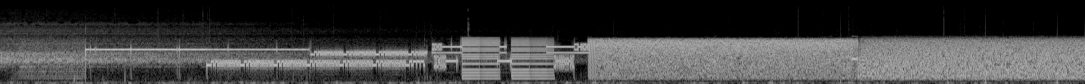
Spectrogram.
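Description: Dial-up modem handshake: a steady high answer tone with faint regular clicks, then shifting single tones and about a second of rapidly switching chords of tones. From about six seconds in it gives way to a steady loud hiss of data training.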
